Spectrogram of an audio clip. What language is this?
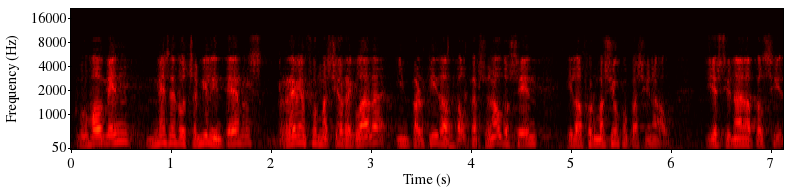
Catalan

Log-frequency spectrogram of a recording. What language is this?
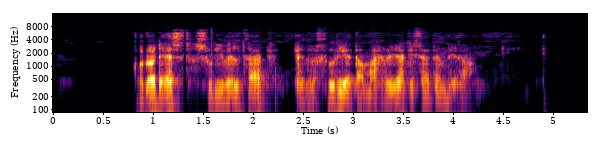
Basque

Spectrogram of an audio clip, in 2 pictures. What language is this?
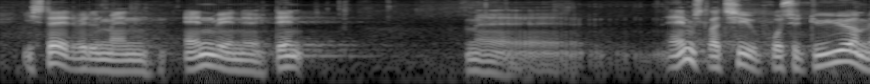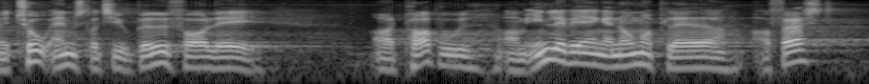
Danish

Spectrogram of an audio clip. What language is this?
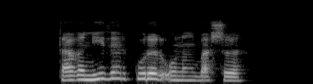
Bashkir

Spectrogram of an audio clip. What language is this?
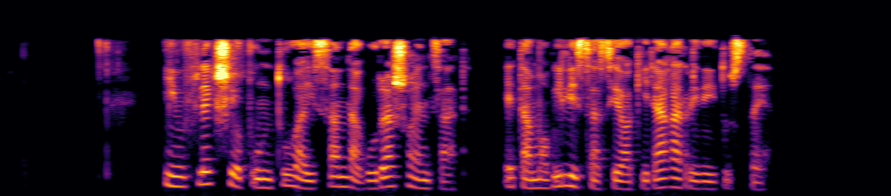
Basque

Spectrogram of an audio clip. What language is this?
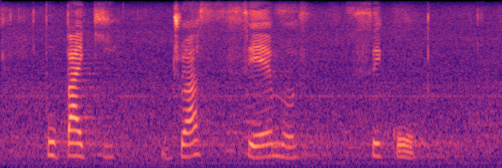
Tswana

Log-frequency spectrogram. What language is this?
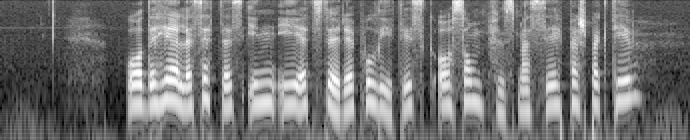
Norwegian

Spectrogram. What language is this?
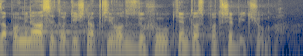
Czech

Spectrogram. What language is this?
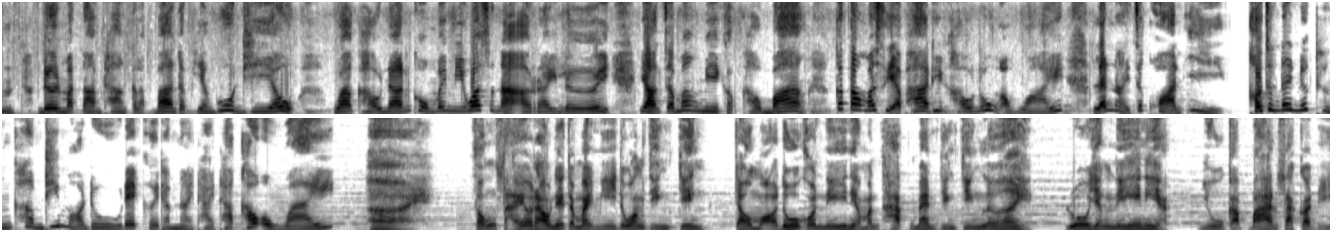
Thai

